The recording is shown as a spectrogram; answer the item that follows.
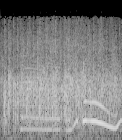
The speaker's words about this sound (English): God, that was bad. No, that's good. A bad air horn.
